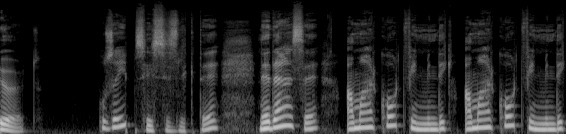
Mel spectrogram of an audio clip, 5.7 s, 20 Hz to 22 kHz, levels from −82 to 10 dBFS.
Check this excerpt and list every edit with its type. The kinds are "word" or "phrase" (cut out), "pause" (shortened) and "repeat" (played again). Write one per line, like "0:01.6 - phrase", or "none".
0:01.3 - word
0:04.5 - repeat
